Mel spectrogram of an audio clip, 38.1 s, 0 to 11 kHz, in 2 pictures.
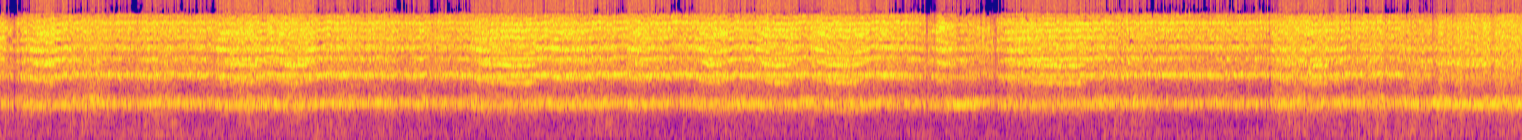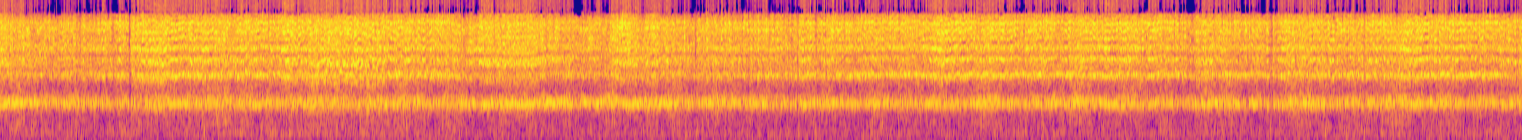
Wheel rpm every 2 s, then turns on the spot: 230, 230, 230, 220, 220, 220, 220, 230, 230, 220, 230, 220, 220, 230, 230, 230, 230, 230, 230.
none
